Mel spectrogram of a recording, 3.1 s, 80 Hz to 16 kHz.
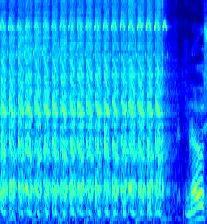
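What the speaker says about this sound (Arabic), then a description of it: "ودلوقتي جت لحظه تشغيل الموتور." A BMW E36 engine, modified for about 600 horsepower, cranks rhythmically for about two and a half seconds without catching, then stops and a voice begins talking.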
